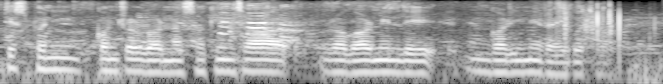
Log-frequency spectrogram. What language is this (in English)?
Nepali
